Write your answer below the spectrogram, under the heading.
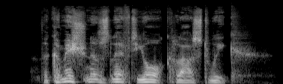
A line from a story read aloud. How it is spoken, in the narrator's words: Brother William murmured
